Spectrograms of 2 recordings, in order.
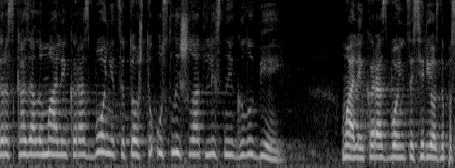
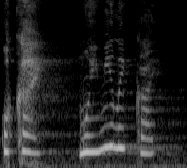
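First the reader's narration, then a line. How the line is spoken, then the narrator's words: Sighing. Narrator (Russian): вздохнула Герда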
